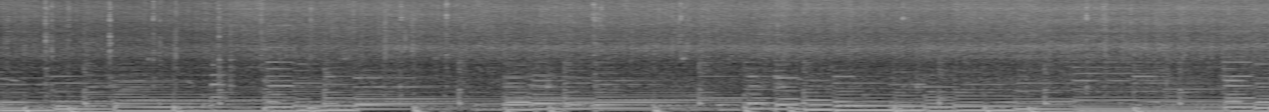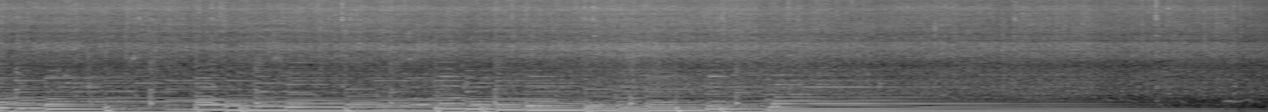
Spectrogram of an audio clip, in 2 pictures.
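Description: Chopped greens and red onion sizzling in hot oil in a pan, turned with a metal spatula: a steady frying hiss that eases a little near the end.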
